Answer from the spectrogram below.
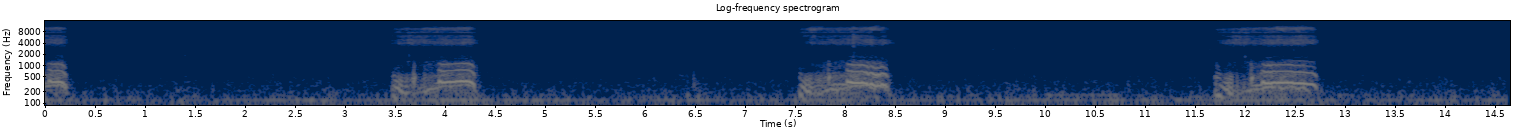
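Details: Snoring in a 7-year-old toy poodle asleep on a lap: regular snores about every four seconds, roughly 15 a minute, with faint birdsong outside.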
